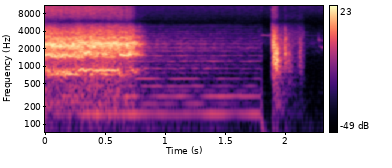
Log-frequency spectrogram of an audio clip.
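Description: Jeep tyres skidding to a stop, a loud screech over background music that cuts off suddenly about a third of the way in. Music carries on more quietly, and a sharp thump comes near the end.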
